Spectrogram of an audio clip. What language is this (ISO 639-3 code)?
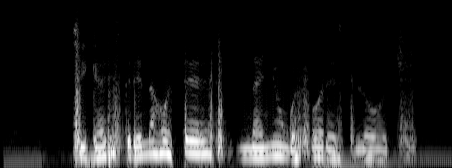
kin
